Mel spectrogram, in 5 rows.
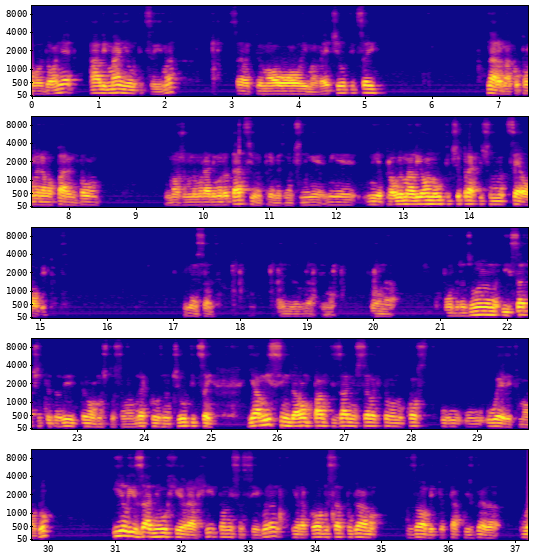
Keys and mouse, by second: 2.9 g, 7.6 g, 11.6 r, 17.9 ctrl+z, 18.6 ctrl+z, 19.1 ctrl+z, 19.3 ctrl+z, 23.4 click, 26.5 click, 33.4 click, 34.3 click, 35.3-37.2 drag.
